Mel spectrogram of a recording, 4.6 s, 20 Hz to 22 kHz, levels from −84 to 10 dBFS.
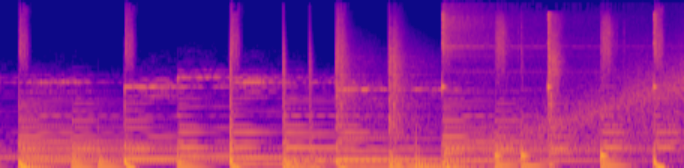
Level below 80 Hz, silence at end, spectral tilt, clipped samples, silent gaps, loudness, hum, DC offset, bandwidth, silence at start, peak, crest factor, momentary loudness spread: -26 dBFS; 0 s; -5 dB/octave; under 0.1%; none; -19 LUFS; none; under 0.1%; over 20 kHz; 0 s; 0 dBFS; 18 dB; 3 LU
